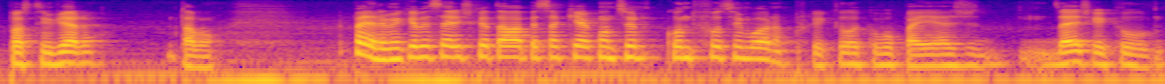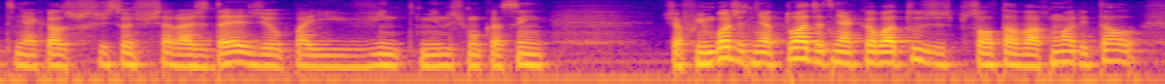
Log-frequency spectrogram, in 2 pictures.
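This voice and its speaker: A young man with a European Portuguese accent tells a story in casual podcast chat, rambling and self-mocking, stopping often for fillers. His voice is mellow and soft-edged. The recording sounds dull and lo-fi. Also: medium pitch, racing. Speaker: podcast host.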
